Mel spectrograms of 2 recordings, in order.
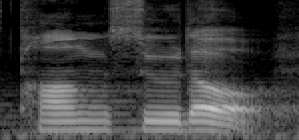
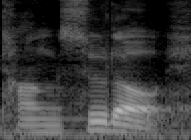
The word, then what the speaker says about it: Tang Soo Do: Now if you read karate in Korean it would be pronounced tangudo.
